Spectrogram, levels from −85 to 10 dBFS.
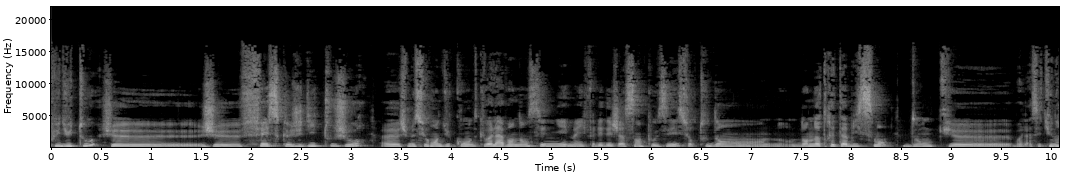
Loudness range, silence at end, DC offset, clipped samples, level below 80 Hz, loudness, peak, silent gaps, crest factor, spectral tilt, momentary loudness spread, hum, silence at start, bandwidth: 2 LU; 0 s; under 0.1%; under 0.1%; -58 dBFS; -26 LUFS; -8 dBFS; none; 18 dB; -4.5 dB/octave; 6 LU; none; 0 s; 16.5 kHz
